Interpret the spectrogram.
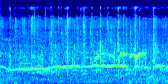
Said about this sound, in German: Erstmal, bevor ich es vergesse, danken wir natürlich allen Unterstützern, allen Sponsoren, die hier mitgewirkt haben und uns das ermöglicht haben. Einen fetten Applaus einmal für die alle.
